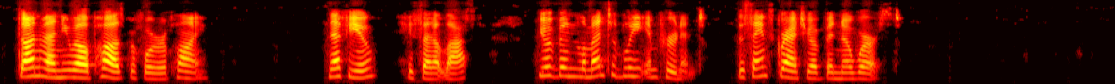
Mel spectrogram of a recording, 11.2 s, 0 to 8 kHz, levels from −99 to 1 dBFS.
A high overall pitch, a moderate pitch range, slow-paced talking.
Yes: very high, 255 Hz; average, 4.4 semitones; slow, 125 wpm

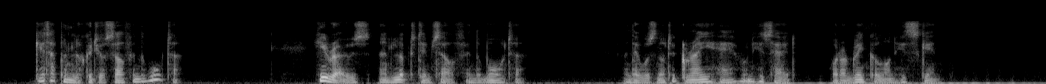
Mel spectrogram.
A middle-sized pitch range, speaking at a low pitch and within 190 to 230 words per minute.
Yes: average, 4.3 semitones; very low, 95 Hz; average, 195 wpm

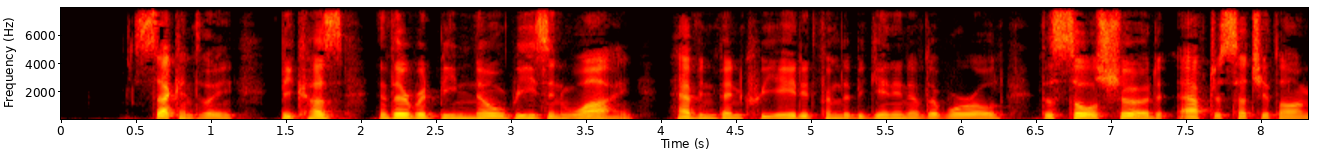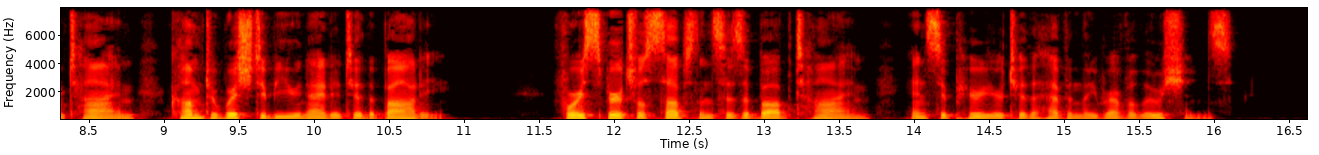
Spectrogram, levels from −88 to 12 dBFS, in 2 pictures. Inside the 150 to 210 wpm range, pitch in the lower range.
Yes: average, 170 wpm; low, 125 Hz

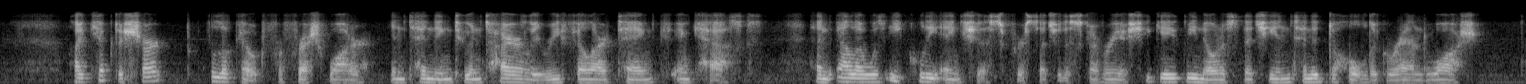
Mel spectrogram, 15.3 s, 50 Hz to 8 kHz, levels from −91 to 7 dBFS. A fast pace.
No: average, 155 wpm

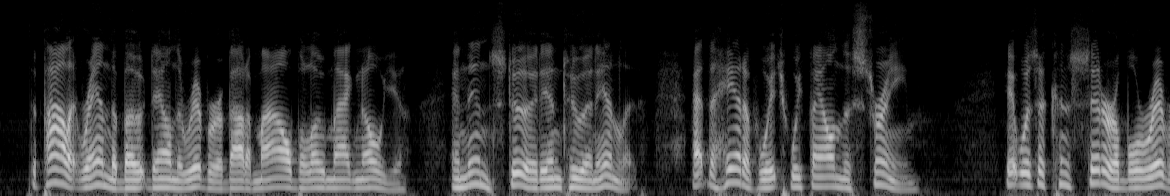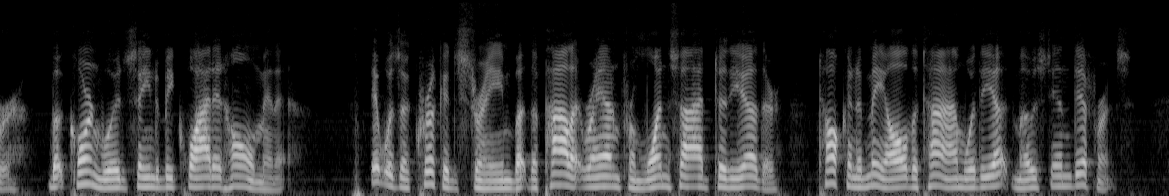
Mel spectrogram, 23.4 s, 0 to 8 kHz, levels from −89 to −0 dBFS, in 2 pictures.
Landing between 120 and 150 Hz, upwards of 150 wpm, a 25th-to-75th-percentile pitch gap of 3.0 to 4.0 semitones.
Yes: medium, 140 Hz; average, 175 wpm; average, 3.4 semitones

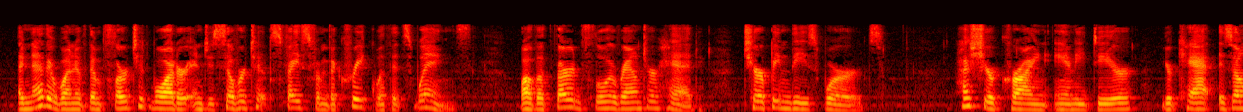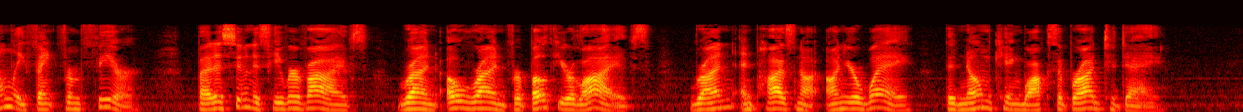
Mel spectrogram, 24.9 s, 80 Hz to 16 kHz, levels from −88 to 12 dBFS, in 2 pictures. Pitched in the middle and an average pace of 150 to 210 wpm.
Yes: medium, 160 Hz; average, 155 wpm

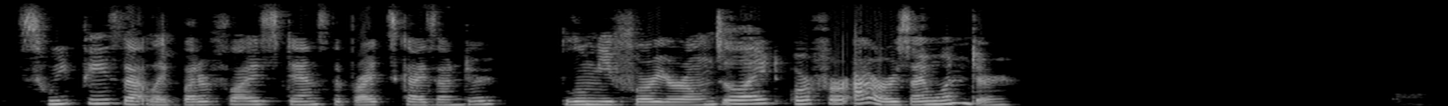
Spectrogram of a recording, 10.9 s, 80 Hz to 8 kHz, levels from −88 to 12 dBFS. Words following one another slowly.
Yes: slow, 115 wpm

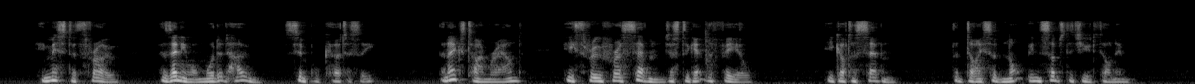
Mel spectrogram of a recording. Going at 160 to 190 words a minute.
Yes: average, 185 wpm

